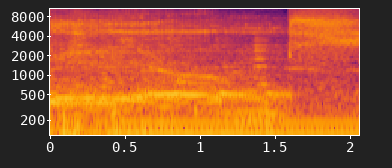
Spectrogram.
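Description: Hip-hop beat instrumental: a deep, steady bass and a sustained melody, with a low kick thump at the start. Near the end comes a short burst of high hiss that cuts off abruptly.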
